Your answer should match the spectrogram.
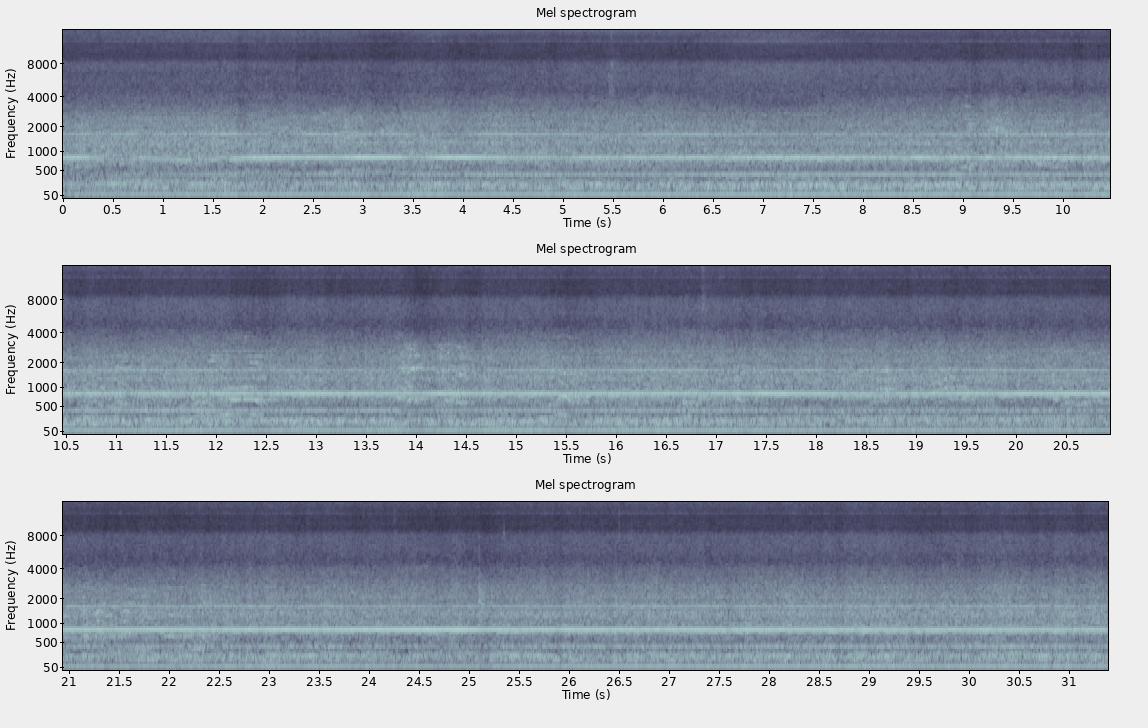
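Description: Blower of a foundry's fuel-fired crucible furnaces running, a steady drone with a constant high whine and no breaks.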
